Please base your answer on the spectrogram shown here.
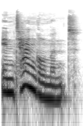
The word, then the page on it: entanglement: British English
